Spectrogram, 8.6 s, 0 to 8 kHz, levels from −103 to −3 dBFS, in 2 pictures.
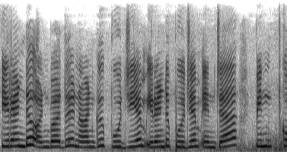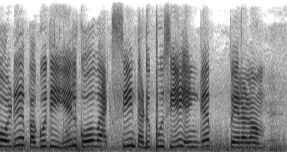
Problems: none marked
